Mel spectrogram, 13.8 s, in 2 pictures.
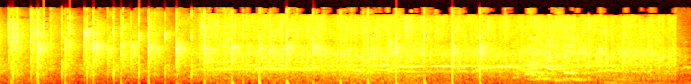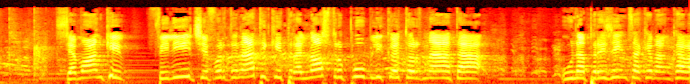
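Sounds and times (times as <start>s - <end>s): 
audience applause: 0.0s - 7.4s
faint voices and cheers: 2.0s - 7.1s
laughter: 5.0s - 7.6s, 9.0s - 13.8s
speech: 7.6s - 11.8s, 12.5s - 13.8s.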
